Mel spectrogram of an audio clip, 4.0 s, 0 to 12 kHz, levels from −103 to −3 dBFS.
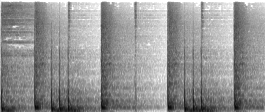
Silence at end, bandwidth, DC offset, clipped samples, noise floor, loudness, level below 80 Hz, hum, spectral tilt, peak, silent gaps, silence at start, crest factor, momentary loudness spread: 0.05 s; 11.5 kHz; under 0.1%; under 0.1%; -42 dBFS; -18 LUFS; -28 dBFS; none; -6 dB/octave; 0 dBFS; none; 0 s; 16 dB; 14 LU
